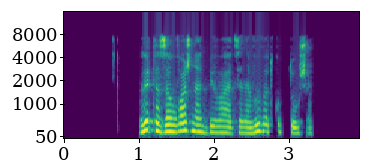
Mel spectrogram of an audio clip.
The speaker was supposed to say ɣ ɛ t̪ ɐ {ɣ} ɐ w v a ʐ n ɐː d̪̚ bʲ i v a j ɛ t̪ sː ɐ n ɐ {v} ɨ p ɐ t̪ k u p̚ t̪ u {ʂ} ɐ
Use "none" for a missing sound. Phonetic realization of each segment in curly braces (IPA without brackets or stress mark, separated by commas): z, v, ʂ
